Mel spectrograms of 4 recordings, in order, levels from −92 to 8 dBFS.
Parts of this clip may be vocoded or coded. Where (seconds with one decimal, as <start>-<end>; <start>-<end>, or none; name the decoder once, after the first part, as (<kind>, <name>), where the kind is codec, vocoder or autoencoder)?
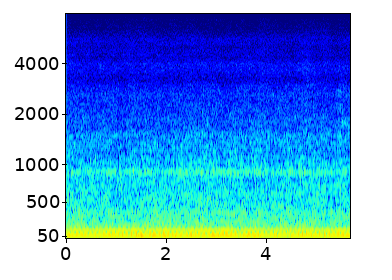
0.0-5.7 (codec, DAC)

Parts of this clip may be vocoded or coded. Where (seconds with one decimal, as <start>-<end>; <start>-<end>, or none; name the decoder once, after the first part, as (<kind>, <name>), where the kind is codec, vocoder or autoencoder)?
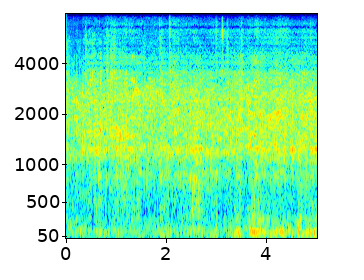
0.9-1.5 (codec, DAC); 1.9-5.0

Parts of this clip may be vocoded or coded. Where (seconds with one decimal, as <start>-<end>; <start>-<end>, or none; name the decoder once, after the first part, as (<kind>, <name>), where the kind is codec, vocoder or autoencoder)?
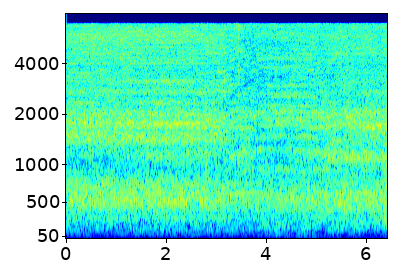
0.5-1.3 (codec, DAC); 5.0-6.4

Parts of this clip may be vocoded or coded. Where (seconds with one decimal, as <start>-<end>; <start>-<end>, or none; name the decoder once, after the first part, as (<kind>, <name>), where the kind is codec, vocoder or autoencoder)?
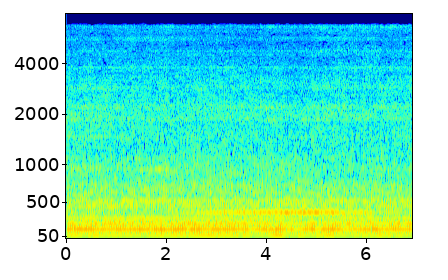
0.0-2.9 (codec, DAC); 3.4-6.9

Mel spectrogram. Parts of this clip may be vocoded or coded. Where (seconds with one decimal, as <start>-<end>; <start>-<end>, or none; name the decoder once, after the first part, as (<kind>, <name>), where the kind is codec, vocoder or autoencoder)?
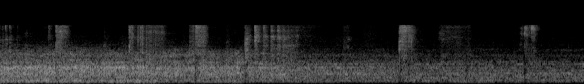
1.2-4.7 (codec, DAC)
